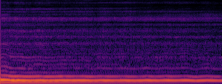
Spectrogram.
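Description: A male singer holding one long final note, steady in pitch after a short slide into it, over a sustained low bass note; the sound grows slowly quieter as it fades out.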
